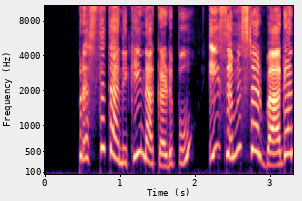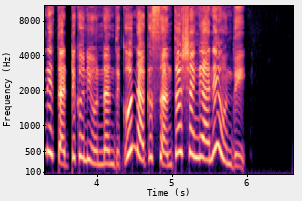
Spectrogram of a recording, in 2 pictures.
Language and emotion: Telugu, happy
